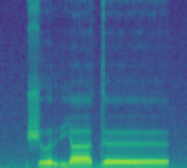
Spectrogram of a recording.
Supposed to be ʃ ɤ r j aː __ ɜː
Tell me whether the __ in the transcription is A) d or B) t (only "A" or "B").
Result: A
